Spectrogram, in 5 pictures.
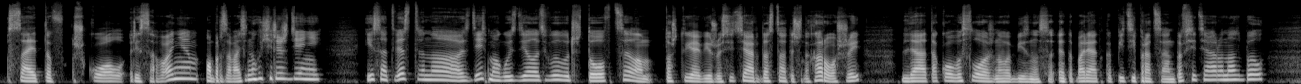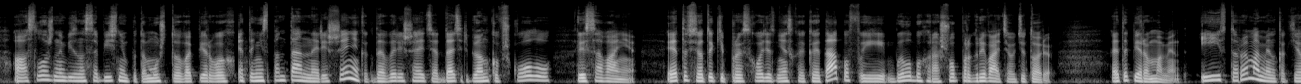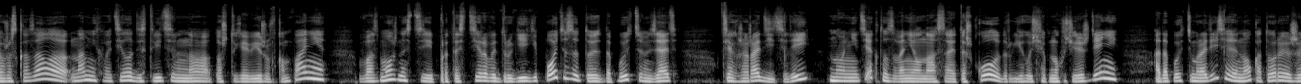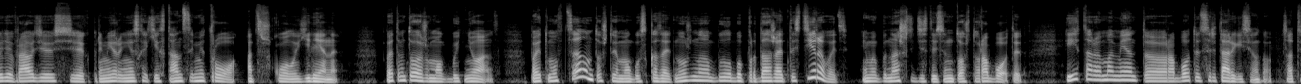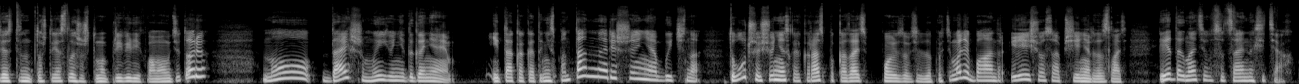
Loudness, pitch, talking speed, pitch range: -18 LUFS, 155 Hz, 185 wpm, 140-185 Hz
